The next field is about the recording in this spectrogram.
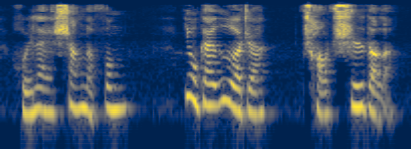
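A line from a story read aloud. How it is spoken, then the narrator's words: Woman sighing. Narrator (Chinese): 黛玉叹道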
